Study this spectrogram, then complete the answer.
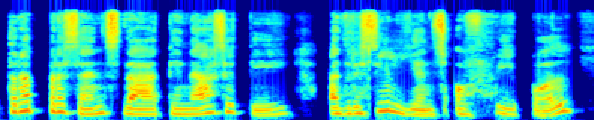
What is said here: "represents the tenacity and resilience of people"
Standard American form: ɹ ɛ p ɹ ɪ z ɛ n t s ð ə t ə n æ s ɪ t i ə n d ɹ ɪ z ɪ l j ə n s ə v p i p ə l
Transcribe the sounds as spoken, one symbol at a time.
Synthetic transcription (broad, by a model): ɹ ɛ p ɹ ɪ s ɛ n t s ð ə t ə n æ s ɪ t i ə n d ɹ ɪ s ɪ l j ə n s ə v p i p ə l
